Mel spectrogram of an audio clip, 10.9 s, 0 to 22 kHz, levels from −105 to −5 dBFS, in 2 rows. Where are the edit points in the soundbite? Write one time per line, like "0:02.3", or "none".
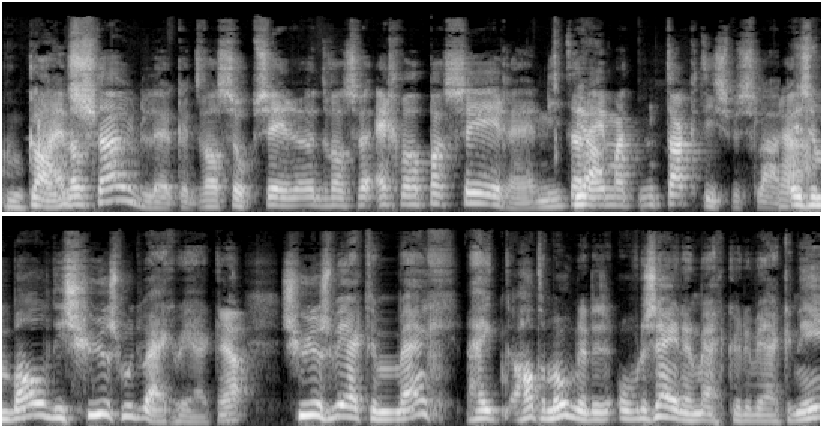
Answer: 0:05.2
